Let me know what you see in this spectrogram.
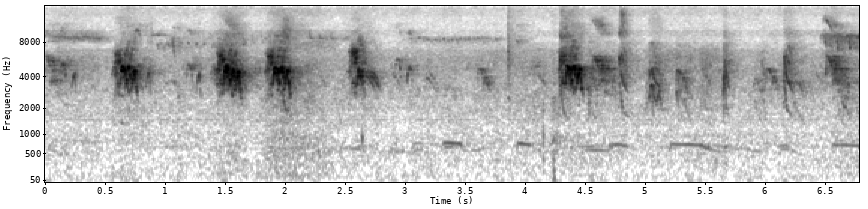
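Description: Birds chirping: a scattered run of short, high chirps over faint outdoor background noise.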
